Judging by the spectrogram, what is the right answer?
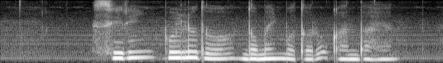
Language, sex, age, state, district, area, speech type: Santali, female, 18-30, West Bengal, Purba Bardhaman, rural, spontaneous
